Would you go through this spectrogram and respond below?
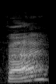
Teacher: Sanya ini yang huruf S itu dalam huruf hijaiyah ada 4, ada S-nya S Indonesia, S biasa, kemudian ada yang ini yang TS ya, tha, angin disaring antara dua gigi sama ujung lidah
